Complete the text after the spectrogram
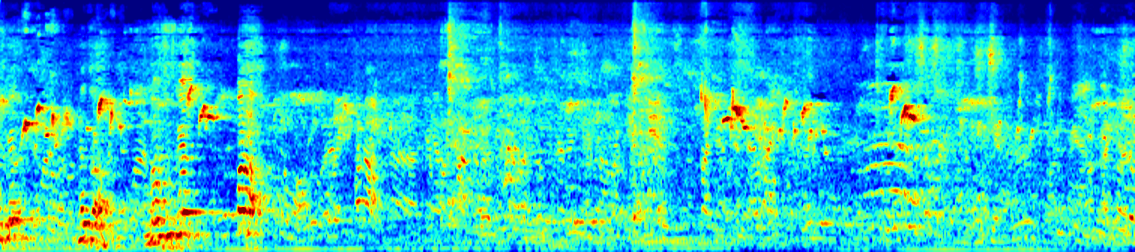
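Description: A crowd of men talks and murmurs nearby.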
